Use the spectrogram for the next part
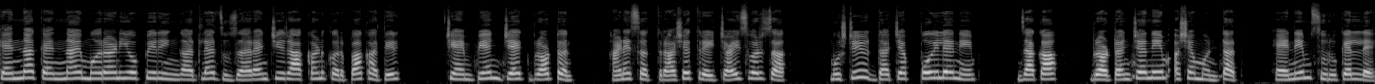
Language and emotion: Goan Konkani, neutral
